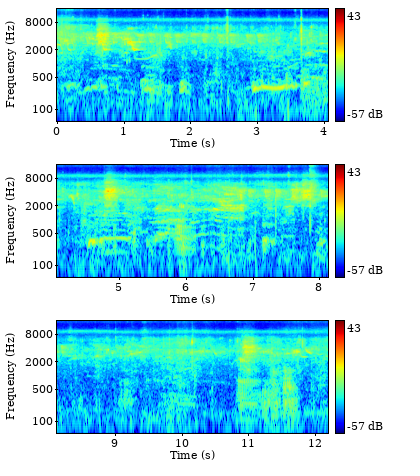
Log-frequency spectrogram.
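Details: Pigs grazing in village mud; low grunts and squeals come and go amid rustling, with birds chirping high above and faint voices in the background.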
